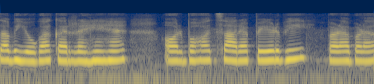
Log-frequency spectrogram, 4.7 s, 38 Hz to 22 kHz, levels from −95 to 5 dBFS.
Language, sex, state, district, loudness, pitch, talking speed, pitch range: Hindi, female, Bihar, Vaishali, -13 LUFS, 230 Hz, 155 wpm, 225-235 Hz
